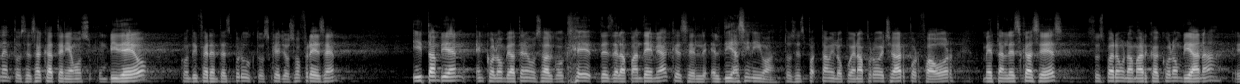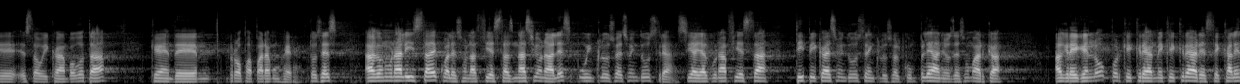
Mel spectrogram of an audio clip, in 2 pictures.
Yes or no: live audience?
yes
